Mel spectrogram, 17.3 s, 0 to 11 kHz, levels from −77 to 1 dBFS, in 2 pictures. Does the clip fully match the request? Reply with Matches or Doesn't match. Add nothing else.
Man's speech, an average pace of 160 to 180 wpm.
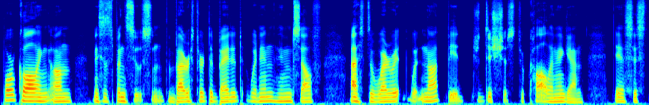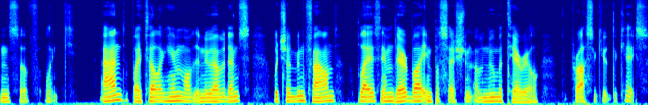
Matches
